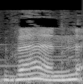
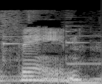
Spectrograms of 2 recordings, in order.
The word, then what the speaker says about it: Ven: During our study of Tycho Brahe, the assigned reading included the puzzling phrase, Tycho Brahe did not die in vain, spelled H-B-E-N. This made sense when we learned that the town in question isn't pronounced Ven, as in your podcast, it's pronounced Vane.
